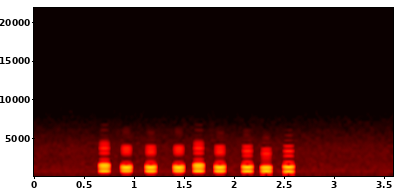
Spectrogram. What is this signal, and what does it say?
DTMF, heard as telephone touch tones, dialled by hand, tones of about 70 ms. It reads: 908098512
